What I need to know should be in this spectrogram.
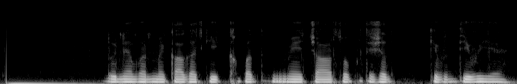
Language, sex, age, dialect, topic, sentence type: Hindi, male, 18-24, Garhwali, agriculture, statement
